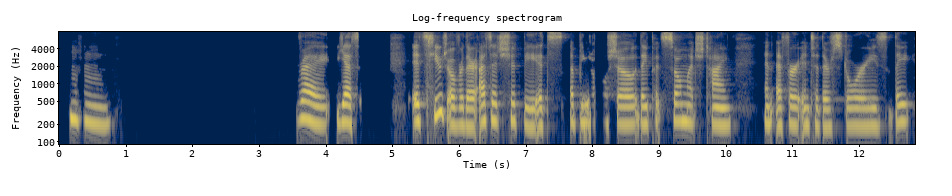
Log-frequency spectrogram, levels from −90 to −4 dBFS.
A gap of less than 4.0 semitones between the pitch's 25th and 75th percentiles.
Yes: narrow, 2.5 semitones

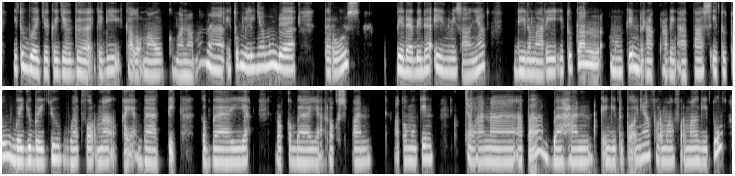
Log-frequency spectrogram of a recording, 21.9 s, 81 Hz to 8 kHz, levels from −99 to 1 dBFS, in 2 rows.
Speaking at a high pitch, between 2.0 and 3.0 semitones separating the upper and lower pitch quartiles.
No: medium, 170 Hz; average, 2.7 semitones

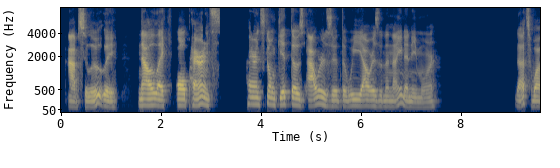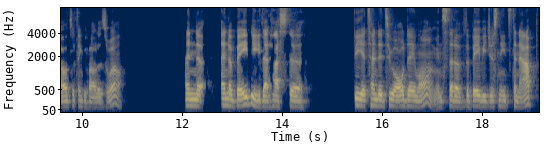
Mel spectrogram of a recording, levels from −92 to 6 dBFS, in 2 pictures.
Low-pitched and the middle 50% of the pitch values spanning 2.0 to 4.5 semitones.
Yes: low, 120 Hz; average, 2.7 semitones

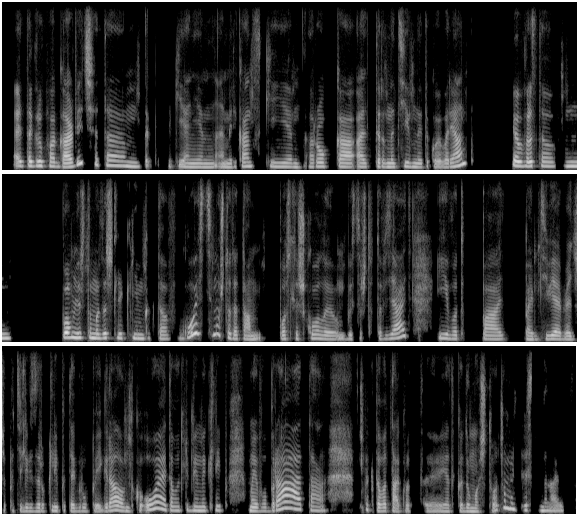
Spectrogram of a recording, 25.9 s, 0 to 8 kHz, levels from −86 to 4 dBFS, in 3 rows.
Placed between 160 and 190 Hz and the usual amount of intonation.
Yes: medium, 185 Hz; average, 3.8 semitones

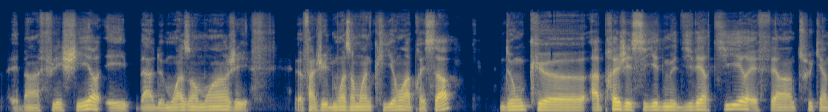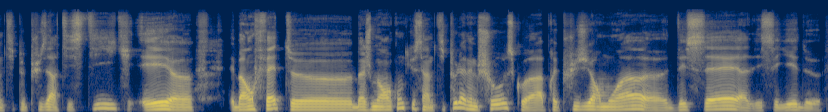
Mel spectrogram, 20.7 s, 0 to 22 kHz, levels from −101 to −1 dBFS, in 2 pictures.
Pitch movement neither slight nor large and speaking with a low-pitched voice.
Yes: average, 3.2 semitones; low, 100 Hz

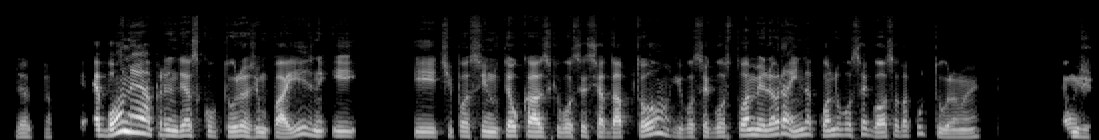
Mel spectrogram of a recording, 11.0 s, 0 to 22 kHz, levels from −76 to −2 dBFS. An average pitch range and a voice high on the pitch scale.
No: average, 4.6 semitones; low, 130 Hz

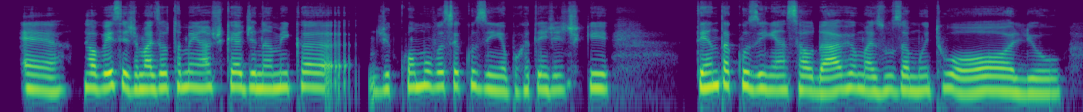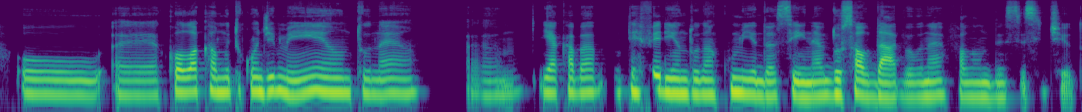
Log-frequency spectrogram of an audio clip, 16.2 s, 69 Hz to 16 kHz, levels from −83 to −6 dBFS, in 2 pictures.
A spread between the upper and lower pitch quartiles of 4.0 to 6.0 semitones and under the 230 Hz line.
Yes: average, 4.3 semitones; high, 190 Hz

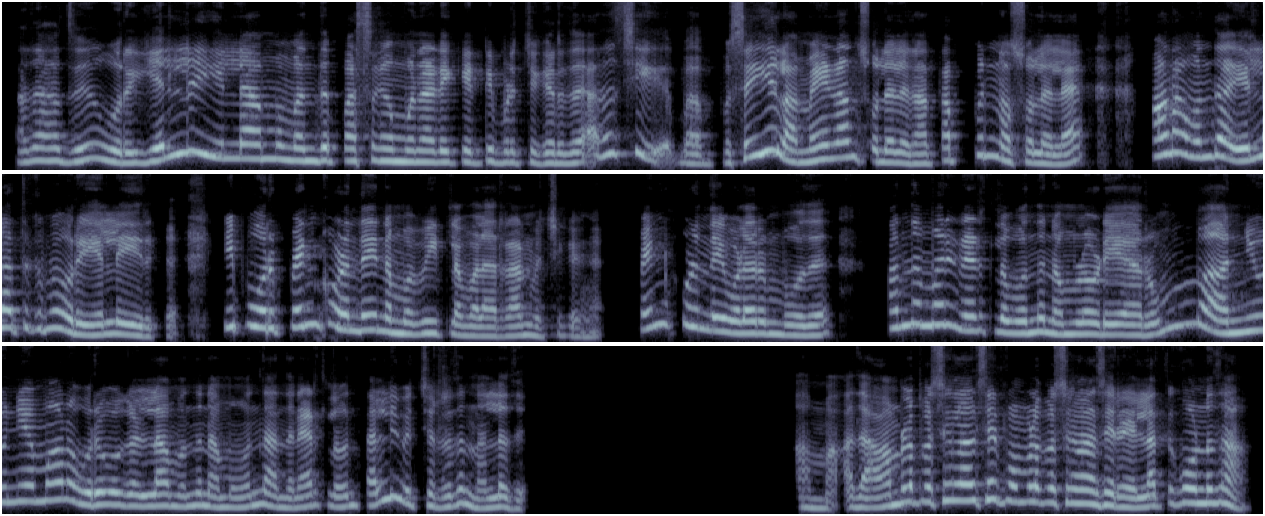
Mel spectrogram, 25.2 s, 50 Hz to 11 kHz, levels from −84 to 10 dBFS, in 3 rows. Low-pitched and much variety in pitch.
No: high, 235 Hz; wide, 6.4 semitones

